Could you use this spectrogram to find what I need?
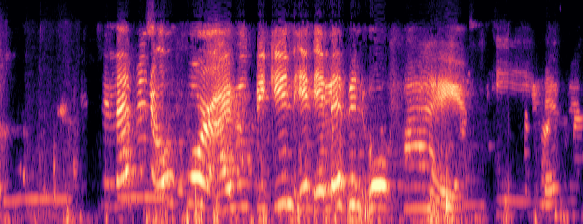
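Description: Children's voices chatter excitedly through an online call.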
